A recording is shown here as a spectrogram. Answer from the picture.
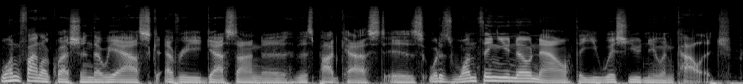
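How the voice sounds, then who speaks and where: With a plain, everyday voice, a man speaks at a moderate pace and fairly low pitch, with lively intonation, very even loudness and hardly any pauses. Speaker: college student interviewer. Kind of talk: interview questions.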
